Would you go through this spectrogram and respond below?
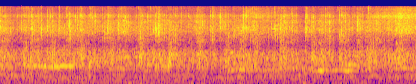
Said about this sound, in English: If you want to believe that, clap your hands to Jesus and give him praise this morning.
